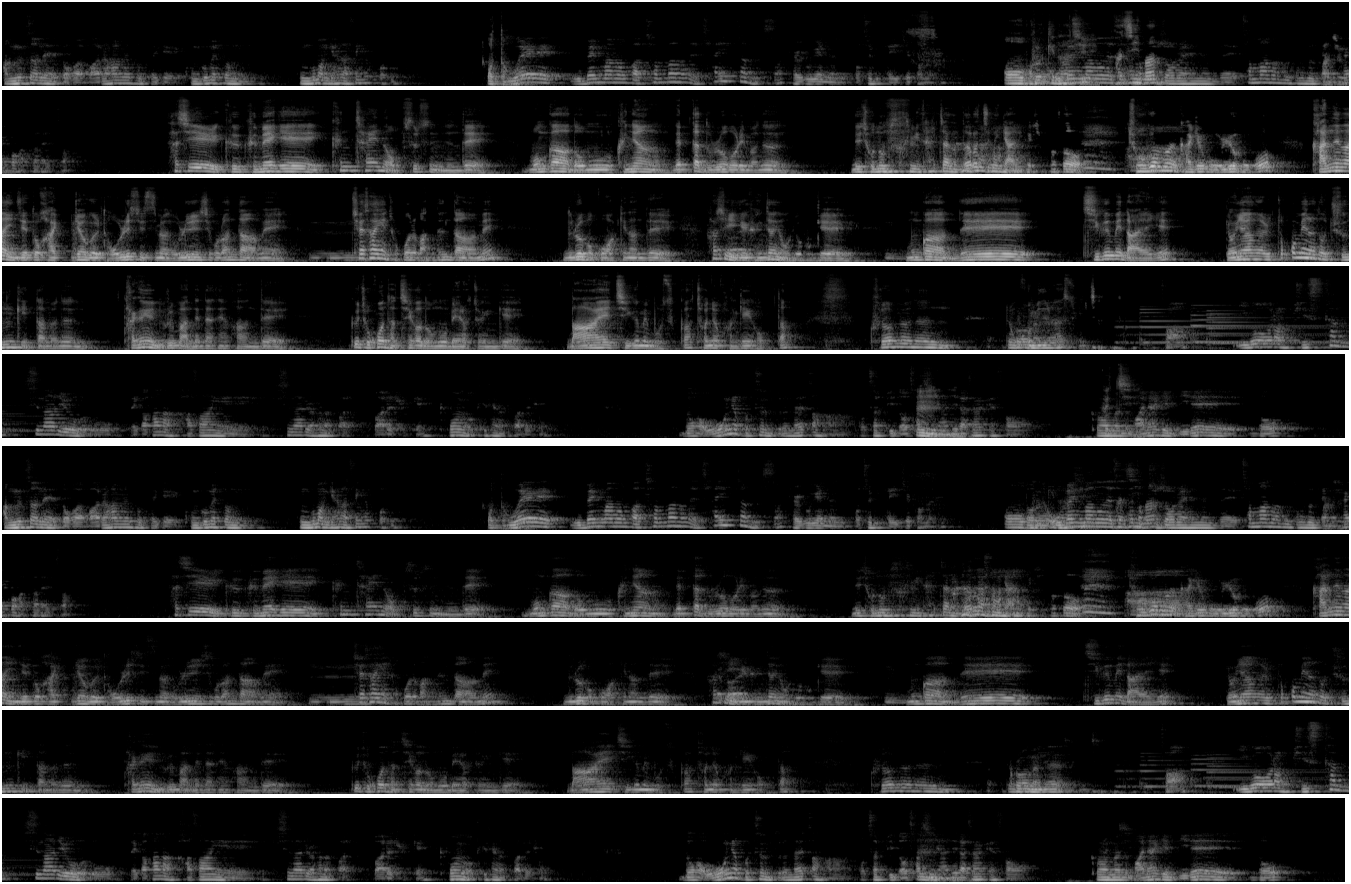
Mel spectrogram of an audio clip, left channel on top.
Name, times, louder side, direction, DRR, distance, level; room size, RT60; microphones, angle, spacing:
voice 1, 0.0-2.5 3.0-4.0 5.0-9.4 10.2-14.2 18.7-18.9 23.0-23.7 24.3-25.4 30.0-30.9 34.0-34.4 35.8-36.1 50.5-51.1 52.0-52.3 52.7-59.3 60.7-64.1 64.8-66.6, right 2 dB, 20° right, 0.3 m, -35 dB
voice 2, 4.9-5.2 9.1-9.3 10.0-11.7 13.2-13.5 15.1-18.4 18.7-21.4 22.0-23.7 24.0-24.3 24.7-29.8 30.4-32.0 32.6-35.5 36.0-37.3 37.8-38.7 39.2-41.3 41.6-43.3 43.9-45.7 46.1-48.8 49.1-50.0 50.5-51.1 51.5-51.6 63.0-63.5 64.9-65.3, left 6 dB, 90° left, 0.4 m, -31 dB
sound 1, 51.5-54.4, left 3 dB, 60° left, 0.9 m, -49 dB
4.9 x 4.3 x 5.6 m
head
